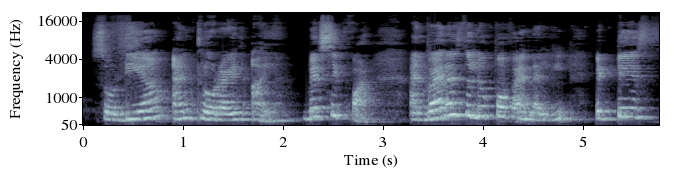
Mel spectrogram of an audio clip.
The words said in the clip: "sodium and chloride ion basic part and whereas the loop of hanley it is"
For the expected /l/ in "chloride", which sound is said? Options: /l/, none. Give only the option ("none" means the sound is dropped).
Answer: /l/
